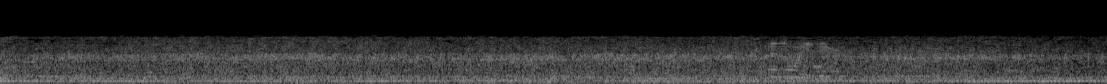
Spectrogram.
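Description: Steady, continuous car engine noise with a low rumbling hum, loud, running without pause for the whole stretch like an idling vehicle.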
